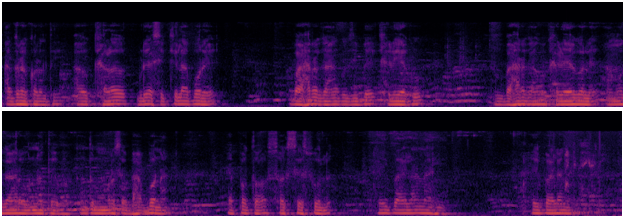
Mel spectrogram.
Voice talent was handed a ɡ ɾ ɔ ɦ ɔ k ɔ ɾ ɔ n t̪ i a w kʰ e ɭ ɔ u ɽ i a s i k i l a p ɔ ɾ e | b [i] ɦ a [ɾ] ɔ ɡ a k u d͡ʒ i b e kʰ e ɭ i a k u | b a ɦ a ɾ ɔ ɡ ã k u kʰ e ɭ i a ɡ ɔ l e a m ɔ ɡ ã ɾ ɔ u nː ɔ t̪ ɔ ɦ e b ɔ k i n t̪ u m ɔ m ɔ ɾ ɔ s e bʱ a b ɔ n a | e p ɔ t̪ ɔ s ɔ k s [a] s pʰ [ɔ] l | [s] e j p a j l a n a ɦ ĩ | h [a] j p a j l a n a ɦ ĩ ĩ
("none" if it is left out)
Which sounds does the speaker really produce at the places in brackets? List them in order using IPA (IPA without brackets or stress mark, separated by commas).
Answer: a, ɾ, e, u, h, e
